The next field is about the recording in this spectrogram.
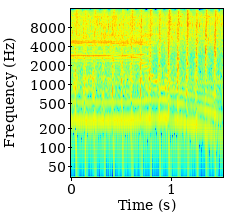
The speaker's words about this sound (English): Helicopter!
